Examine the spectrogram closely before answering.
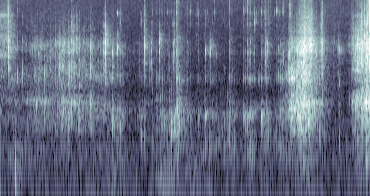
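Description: Close-miked eating sounds: soft chewing and wet mouth clicks, then a louder sip from a cup about three and a half seconds in.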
